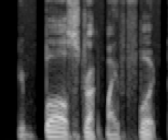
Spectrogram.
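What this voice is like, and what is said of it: Very deep imitated voice. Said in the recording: “He has a very deep voice.”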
